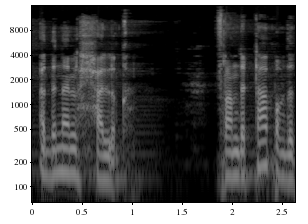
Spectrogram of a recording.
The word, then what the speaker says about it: ح: So how to pronounce these? Ha, ha, ha, not kha, ha. If it was light, then you should pronounce it kha, but it is bold.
